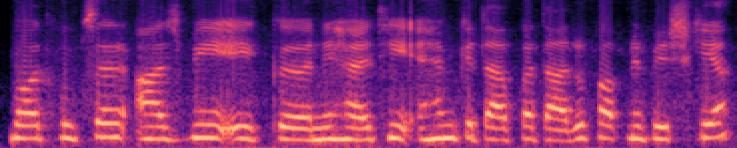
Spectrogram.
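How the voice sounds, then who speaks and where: Courteous, high-voiced woman host. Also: little pitch movement, darkish tone, poor audio. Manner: courteous, appreciative. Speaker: show host. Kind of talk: formal literary programme hosting.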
